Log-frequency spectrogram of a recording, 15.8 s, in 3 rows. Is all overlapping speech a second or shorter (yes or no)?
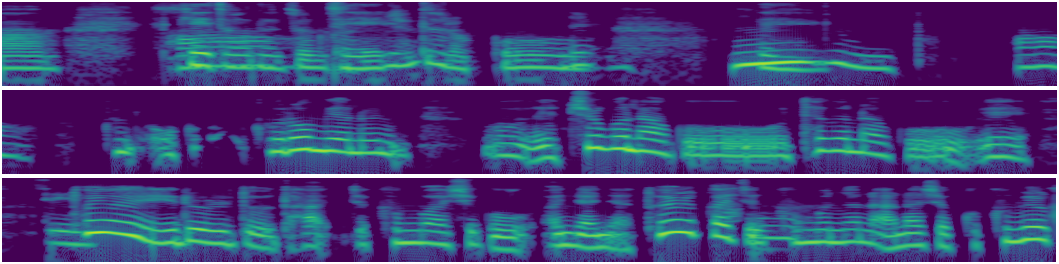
no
